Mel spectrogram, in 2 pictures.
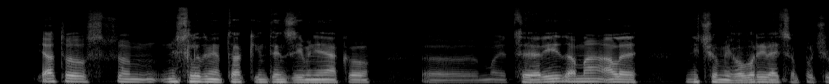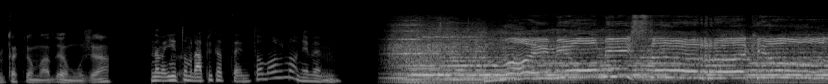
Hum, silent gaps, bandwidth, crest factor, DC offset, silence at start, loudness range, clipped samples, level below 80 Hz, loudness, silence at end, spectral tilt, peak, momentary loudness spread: none; none; 15.5 kHz; 16 dB; under 0.1%; 0.4 s; 13 LU; under 0.1%; -58 dBFS; -28 LUFS; 0 s; -4.5 dB/octave; -14 dBFS; 18 LU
